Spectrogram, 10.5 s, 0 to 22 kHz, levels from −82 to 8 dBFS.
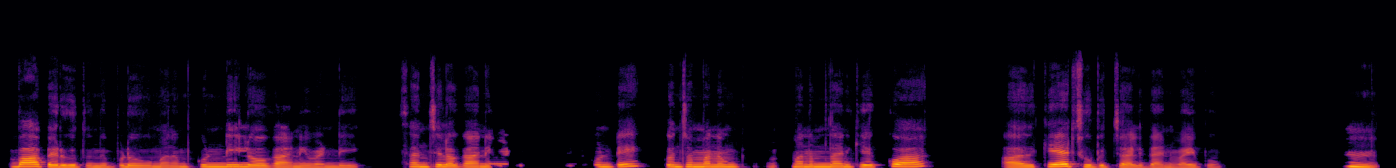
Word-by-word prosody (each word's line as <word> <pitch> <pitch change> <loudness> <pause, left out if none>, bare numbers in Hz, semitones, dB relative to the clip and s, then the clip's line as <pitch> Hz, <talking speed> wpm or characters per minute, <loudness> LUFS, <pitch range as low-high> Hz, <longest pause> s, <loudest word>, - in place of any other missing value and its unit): బా 260 - +8
పెరుగుతుంది. 210 -3 +1
ఇప్పుడు 205 +1 -2 0.2
మనం 200 +1 -5
కుండీలో 230 0 +2
కానివ్వండి, 190 -1 -4 0.4
సంచిలో 235 -1 +2
కానివ్వండి 210 - -4 0.3
పెట్టుకుంటే 245 -8 -1 0.3
కొంచెం 235 +1 +2
మనం 225 0 +1
క్ - - -35 0.2
హ్మ్, 195 - -15
మనం 220 0 +2
దానిక్కేక్కువ 220 +4 +2 0.8
అది 210 +1 +1
కేర్ 270 +2 +8
చూపిచాలి 195 -5 -2
దాని 175 +1 -7
వైపు. 170 0 -7 1.0
హ్మ్ 220 -5 +4
215 Hz, 120 wpm, -19 LUFS, 195-230 Hz, 1.0 s, బా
